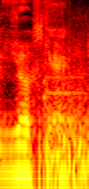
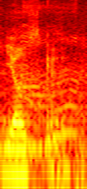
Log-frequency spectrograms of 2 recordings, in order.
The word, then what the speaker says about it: Yosuke: Yeah, it's like a one syllable off, so you can understand my confusion and why sometimes they have the same syllables. It's just you instead of yo.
